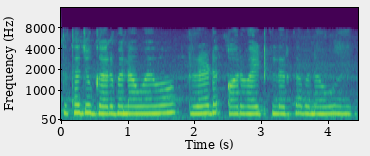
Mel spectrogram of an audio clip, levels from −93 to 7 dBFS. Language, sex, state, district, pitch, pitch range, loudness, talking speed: Hindi, female, Uttar Pradesh, Lucknow, 235 Hz, 230-245 Hz, -14 LUFS, 200 wpm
